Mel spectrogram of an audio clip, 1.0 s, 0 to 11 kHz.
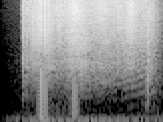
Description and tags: Oidz Magnet, A (H1)
Raw audio of a pair of oidz magnets being thrown in the air and colliding together. Recorded simultaneously with the Zoom H1 and Zoom H4n Pro to compare their quality.
An example of how you might credit is by putting this in the description/credits:
The sound was recorded using a "H1 Zoom recorder" on 6th November 2017.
